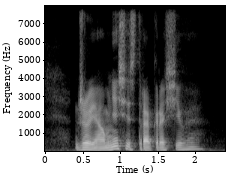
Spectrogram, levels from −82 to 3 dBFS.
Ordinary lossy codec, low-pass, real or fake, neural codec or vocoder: none; none; real; none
